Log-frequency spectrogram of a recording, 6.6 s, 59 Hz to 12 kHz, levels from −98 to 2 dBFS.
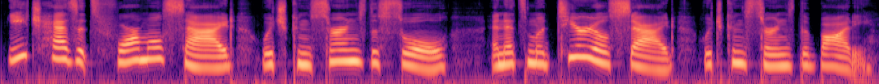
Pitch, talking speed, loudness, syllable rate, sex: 220 Hz, 155 wpm, -18 LUFS, 4.0 syllables/s, female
